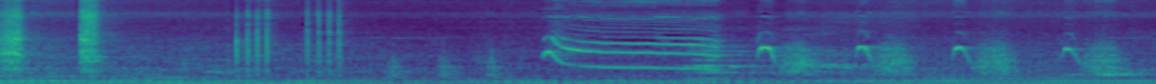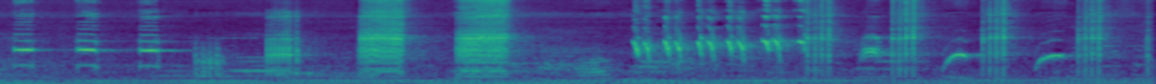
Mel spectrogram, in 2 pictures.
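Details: Nias hill myna in energetic song, opening with a long descending wailing slur, then short whistles, loud harsh squawks and a fast stuttering sequence of notes, over a faint low hum.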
